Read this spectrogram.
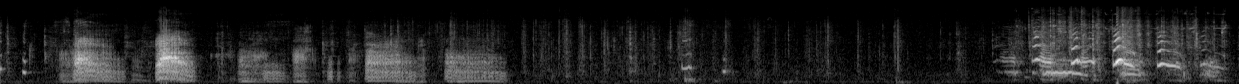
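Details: Gordon Setter puppies, six weeks old, playing roughly in a living room. Rough, noisy growls and scuffling bursts come first, then a quiet stretch with faint squeaks. A loud burst of mixed growls and yelps closes the clip.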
